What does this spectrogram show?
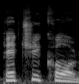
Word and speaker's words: petrichor: means, of course, and I'm hoping I'm saying it correct. Petrichor, petrichor, you know, the second last song on the album. So Robyn, what was all that about? So petrichor, you are pronouncing it right.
